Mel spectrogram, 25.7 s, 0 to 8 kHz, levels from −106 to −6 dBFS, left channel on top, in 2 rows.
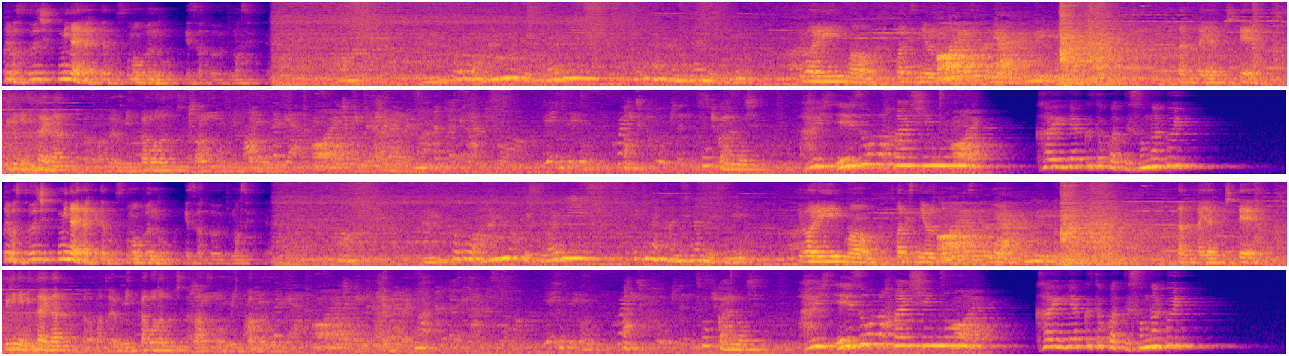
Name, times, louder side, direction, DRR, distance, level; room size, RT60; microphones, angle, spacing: voice 1, 0.0-1.7 1.9-2.7 8.0-10.1 10.5-11.2 11.7-12.5 12.9-15.7 16.2-16.9, right 2 dB, 60° right, 1 dB, 0.7 m, -27 dB
sound 1, 2.7-22.6, left 3 dB, 55° left, 0.4 m, -32 dB
voice 2, 4.2-5.9 6.3-7.5 10.2-10.6 13.1-13.3 15.3-15.4 17.0-17.1 18.4-19.4 19.8-20.3 20.8-22.6 23.2-24.6, equal, 20° right, -3 dB, 0.3 m, -24 dB
2.8 x 2.1 x 3.5 m, 0.73 s
head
